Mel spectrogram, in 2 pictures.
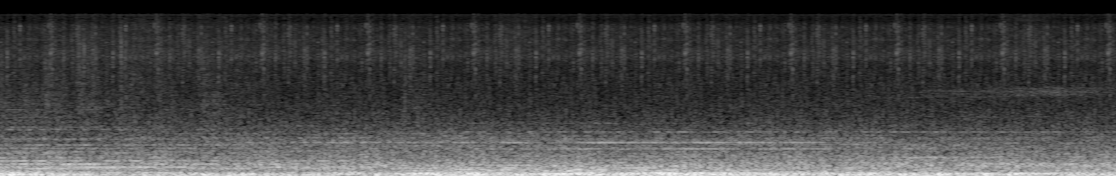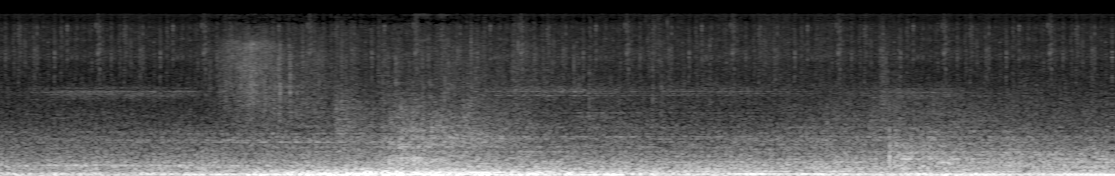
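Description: Magic flames hiss and crackle steadily in a low, droning hum.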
